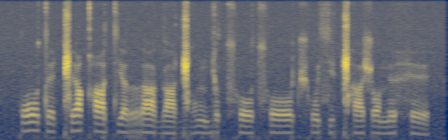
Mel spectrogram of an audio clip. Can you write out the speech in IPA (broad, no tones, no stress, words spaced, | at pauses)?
kote ǁɪqʰa tʲara ɡaɡ͡ǁɔŋɟʊ t͡sʰot͡sʰoːt͡ʃʰusʲʊ ǁʰaʃɔnɪ he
